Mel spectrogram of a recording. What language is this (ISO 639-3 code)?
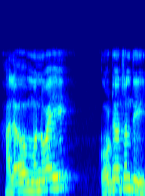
ori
